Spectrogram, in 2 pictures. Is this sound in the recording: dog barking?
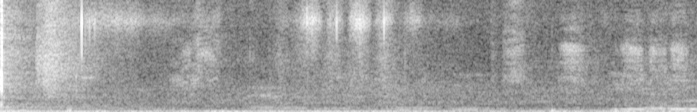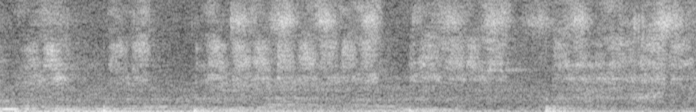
no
